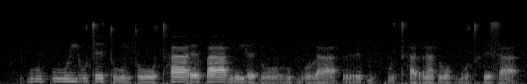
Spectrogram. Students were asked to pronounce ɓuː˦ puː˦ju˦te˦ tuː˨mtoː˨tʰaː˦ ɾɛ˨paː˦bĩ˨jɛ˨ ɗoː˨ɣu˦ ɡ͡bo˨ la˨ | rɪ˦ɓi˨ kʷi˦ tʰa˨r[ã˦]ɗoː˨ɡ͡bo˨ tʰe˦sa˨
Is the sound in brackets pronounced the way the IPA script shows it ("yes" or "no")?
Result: yes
